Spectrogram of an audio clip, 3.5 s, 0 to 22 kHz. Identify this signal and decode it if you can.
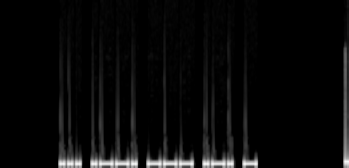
Morse code, heard as a keyed tone, about 32 wpm, 700 Hz. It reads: SPORT
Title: Sentences from Top 1500 Words - New Word Drill Alt - 30wpm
